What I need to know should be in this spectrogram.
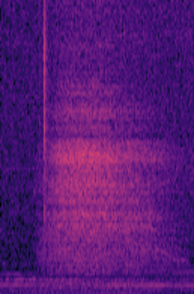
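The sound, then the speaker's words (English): A slow, deep inhale during a guided breathing exercise in prayer position, heard as a soft, breathy hiss that swells after a brief moment and holds steady for over a second above a low constant hum. “Take a moment for reflection. Maybe an affirmation or solidify conversations in your memory. And take a deep breath in.”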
